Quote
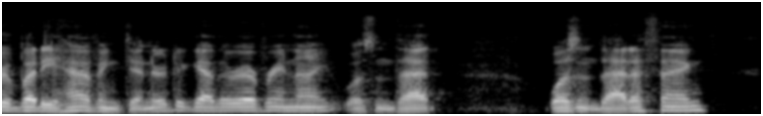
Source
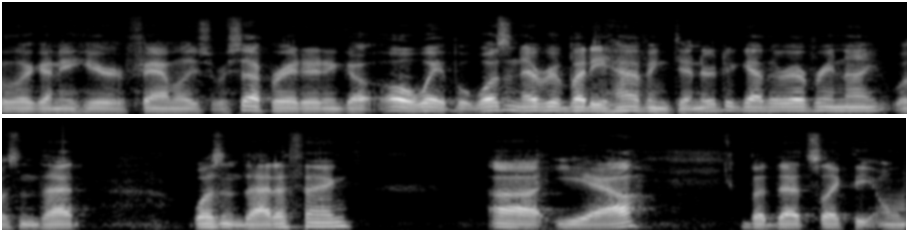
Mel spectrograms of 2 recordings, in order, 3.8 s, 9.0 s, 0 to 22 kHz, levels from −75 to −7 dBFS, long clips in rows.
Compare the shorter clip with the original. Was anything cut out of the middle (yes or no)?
no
